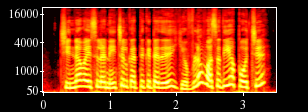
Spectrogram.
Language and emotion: Tamil, happy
